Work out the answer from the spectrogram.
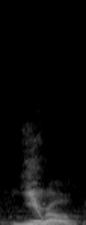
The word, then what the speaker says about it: gyro: was oh do rapping this man pronounced gyro gyro gyro and Papa Christo corrected him it was like no was a gyro don't say don't say you know gyros yeah there's no G in Greek language so he said a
